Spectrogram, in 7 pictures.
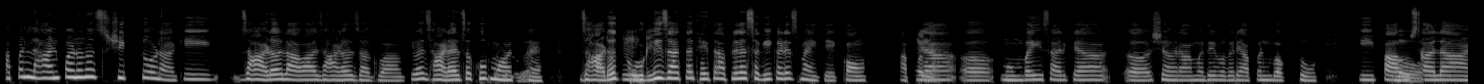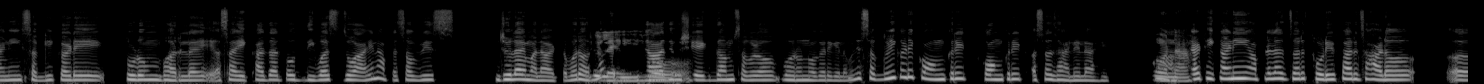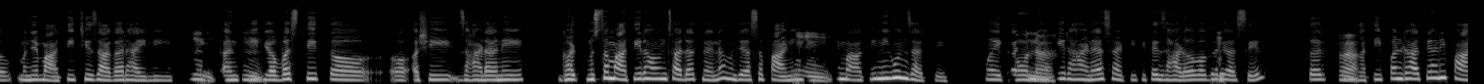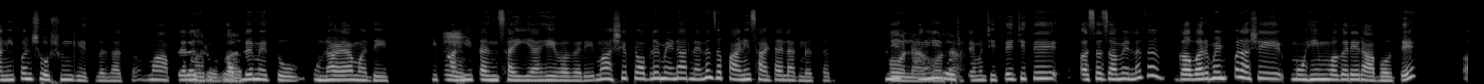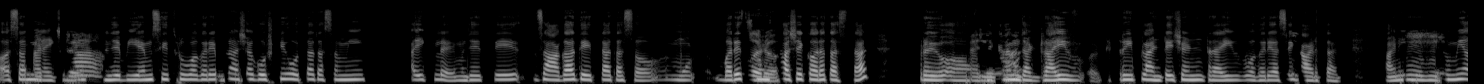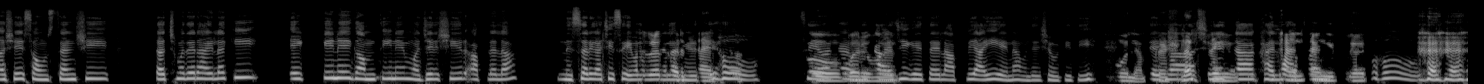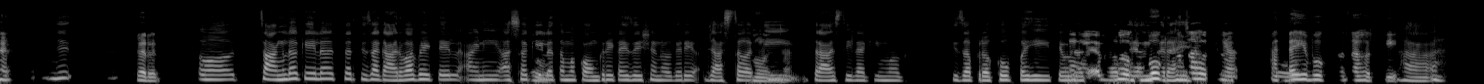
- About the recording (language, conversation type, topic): Marathi, podcast, तुम्ही निसर्गासाठी केलेलं एखादं छोटं काम सांगू शकाल का?
- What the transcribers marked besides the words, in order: tapping; other background noise; unintelligible speech; in English: "थ्रू"; unintelligible speech; other noise; in English: "ट्री प्लांटेशन"; chuckle; unintelligible speech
